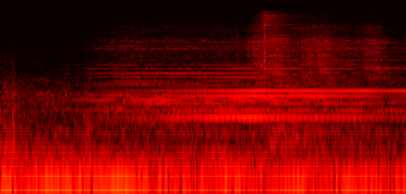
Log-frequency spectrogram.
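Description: A soft electronic chime sounds as a game menu opens.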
